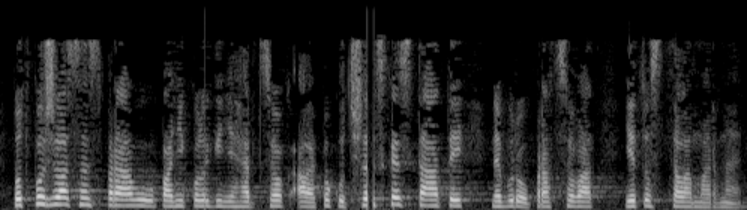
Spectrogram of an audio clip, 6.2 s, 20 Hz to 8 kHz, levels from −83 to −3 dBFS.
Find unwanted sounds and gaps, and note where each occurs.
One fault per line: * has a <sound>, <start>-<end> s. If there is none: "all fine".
* has a dropout, 3.1-3.1 s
